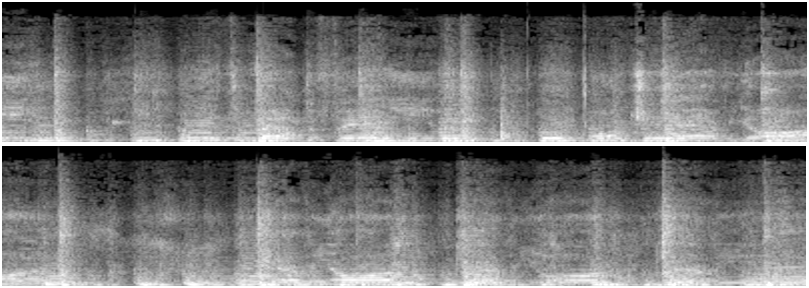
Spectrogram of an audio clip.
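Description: Acoustic guitar strummed, chords played in a steady repeating rhythm.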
